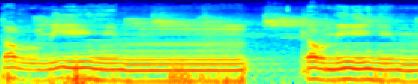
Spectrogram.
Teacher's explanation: ناک میں آواز بھی چھپ رہی ہے، 2 سے 3 سیکنڈ تک آواز کو چھپایا جا رہا ہے، تو اس کو کہتے ہیں اخفاء شفوی۔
